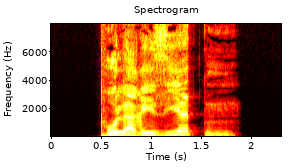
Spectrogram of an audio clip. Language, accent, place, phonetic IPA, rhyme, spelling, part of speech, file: German, Germany, Berlin, [polaʁiˈziːɐ̯tn̩], -iːɐ̯tn̩, polarisierten, adjective / verb, De-polarisierten.ogg
- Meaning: inflection of polarisieren: 1. first/third-person plural preterite 2. first/third-person plural subjunctive II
